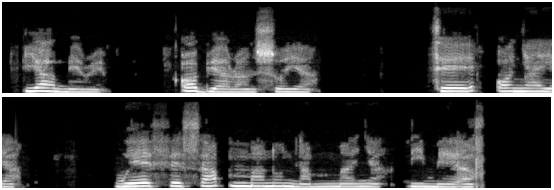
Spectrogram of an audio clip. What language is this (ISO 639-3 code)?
ibo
